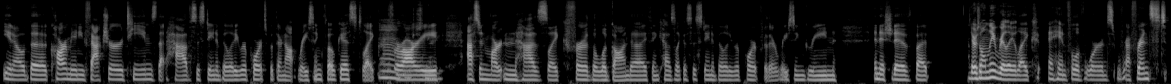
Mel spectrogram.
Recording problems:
wrong speed and pitch; too fast and too high; 1.5 times normal speed

